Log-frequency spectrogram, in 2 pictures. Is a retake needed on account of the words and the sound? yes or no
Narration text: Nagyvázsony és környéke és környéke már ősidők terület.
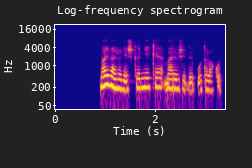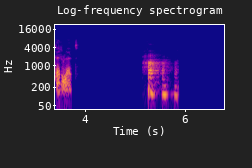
yes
